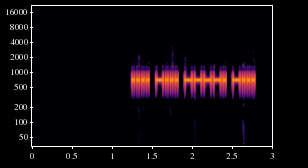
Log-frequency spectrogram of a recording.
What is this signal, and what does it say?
Morse code, heard as a keyed tone, about 40 wpm, 700 Hz. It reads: HB9B
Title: DXCC-100 Call Signs - 4 Characters - 40wpm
